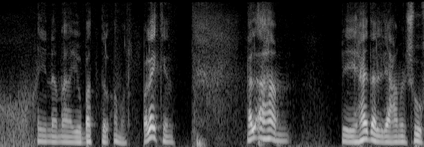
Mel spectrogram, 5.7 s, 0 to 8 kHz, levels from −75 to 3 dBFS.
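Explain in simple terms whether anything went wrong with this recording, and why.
Several stretches of the speech go missing and are replaced by a soft, even hiss. It happens right at the start, from 0.0 to 0.5 s, and again from 2.36 to 2.62 s and from 2.76 to 3.30 s. In each gap a bit of real speech is lost, not just silence. This is sound dropped by the voice detector. The sending side likely mistook quiet parts of the speech for background, stopped sending, and the receiving end played filler noise until the speech was picked up again.

In the pauses, the natural room background briefly turns into a flat, featureless hiss: from 1.28 to 1.36 s, from 1.76 to 1.92 s, and from 3.90 to 4.56 s. The middle one is a little quieter than the real background, and the last is clearly quieter, so the room seems to dip away. This is comfort noise in place of the background. Most likely, when the sender thinks nobody is talking it stops sending audio, and the receiver fills the gap with synthetic noise that only roughly imitates the real room.

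Twice, the speech coming back after a pause starts abruptly, as if its first sliver were snipped off: at 1.9 s, and from 4.49 to 4.56 s, where the missing beginning is longer. This is an onset clipped by the voice detector. The detector was likely slow to notice the speech had resumed, so those opening moments were never sent and filler noise played instead. The call link itself also limits the sound to nothing above 8 kHz, which makes it less crisp.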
